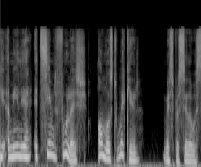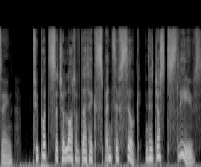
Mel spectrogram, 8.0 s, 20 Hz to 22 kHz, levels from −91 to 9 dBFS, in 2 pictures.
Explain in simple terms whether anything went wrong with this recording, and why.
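Nothing went wrong that could be heard: listening to the whole recording, no problem stood out at any point.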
